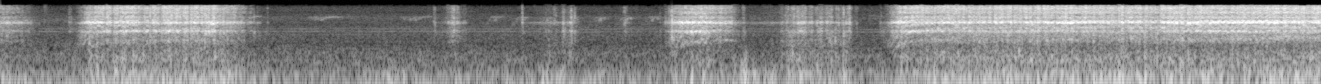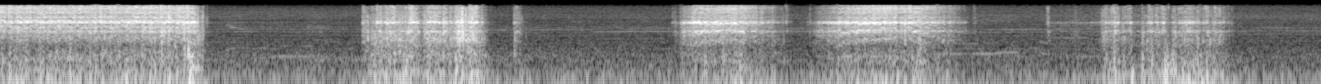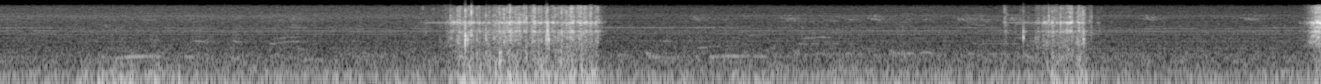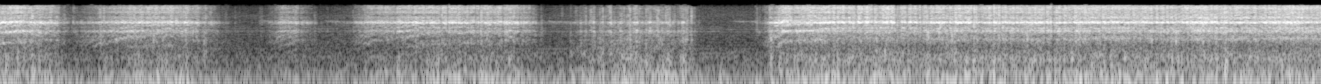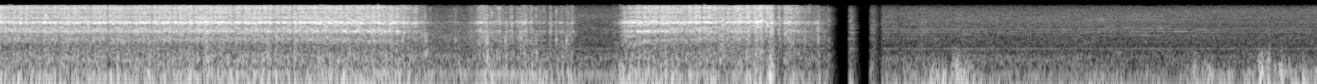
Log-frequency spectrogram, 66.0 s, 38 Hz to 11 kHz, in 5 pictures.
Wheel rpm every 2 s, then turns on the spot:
110, 10, 10, 40, 140, 220, 220, 110, 30, 20, 70, 40, 20, 0, 0, 20, 10, 0, 0, 10, 70, 40, 90, 60, 210, 210, 210, 210, 120, 80, 100, 0, 0.
6-8 24-26 30-34 44-46 56-58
